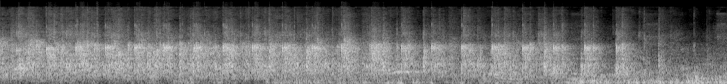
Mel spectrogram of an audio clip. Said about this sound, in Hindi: सब लोग ताली बजाओ जैसे वो लोग आते हैं।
